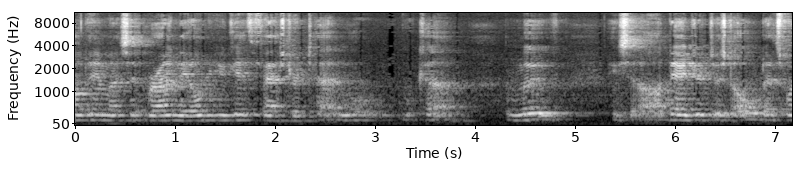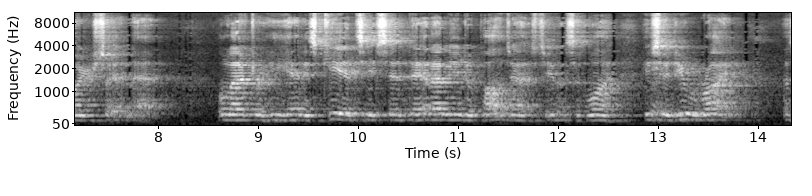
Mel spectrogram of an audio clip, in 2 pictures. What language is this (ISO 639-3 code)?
eng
